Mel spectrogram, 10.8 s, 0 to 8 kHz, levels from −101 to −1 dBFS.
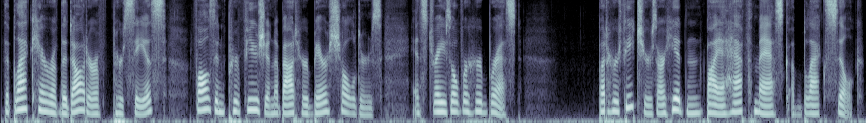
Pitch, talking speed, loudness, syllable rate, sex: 175 Hz, 175 wpm, -21 LUFS, 4.8 syllables/s, female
